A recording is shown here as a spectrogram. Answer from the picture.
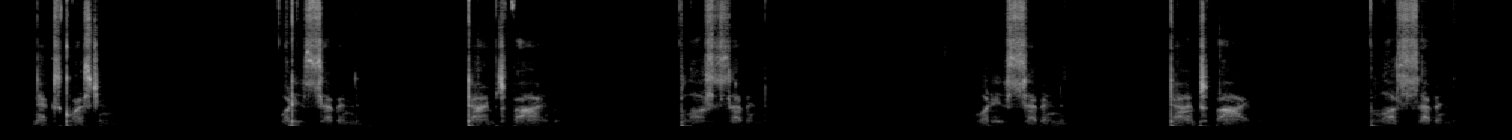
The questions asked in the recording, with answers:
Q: What is 7 times 5 plus 7?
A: The answer is 42.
